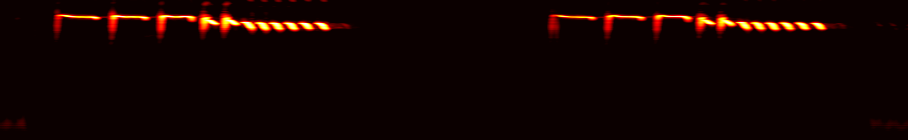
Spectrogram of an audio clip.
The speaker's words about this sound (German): Das ist die sogenannte Blaumeise. Schau her mal. Das Gefieder, das Brustgewand ist gelb und der Rest ist bunt.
